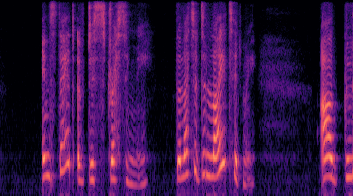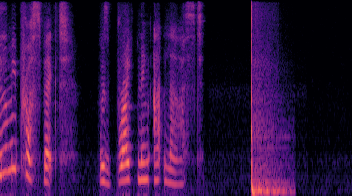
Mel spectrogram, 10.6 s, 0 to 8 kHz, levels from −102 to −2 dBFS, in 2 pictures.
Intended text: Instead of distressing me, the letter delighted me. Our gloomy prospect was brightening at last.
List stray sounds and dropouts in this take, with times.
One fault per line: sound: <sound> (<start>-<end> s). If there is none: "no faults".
sound: thud (9.0-9.7 s)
